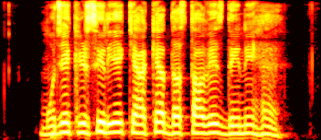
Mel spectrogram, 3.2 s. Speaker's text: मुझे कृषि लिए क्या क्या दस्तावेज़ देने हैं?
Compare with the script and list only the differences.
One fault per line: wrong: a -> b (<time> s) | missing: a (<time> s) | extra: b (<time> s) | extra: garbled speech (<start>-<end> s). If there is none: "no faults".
no faults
